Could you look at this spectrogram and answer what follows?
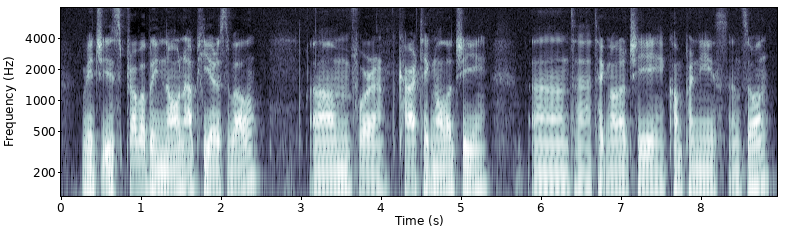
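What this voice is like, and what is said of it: Slight German accent in English. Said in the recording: “your accent is a bit foreign ... I'm German. I'm from the south of Germany”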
